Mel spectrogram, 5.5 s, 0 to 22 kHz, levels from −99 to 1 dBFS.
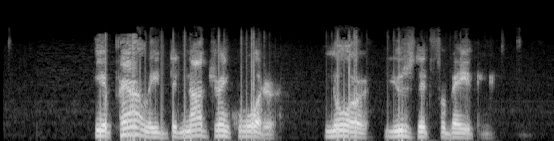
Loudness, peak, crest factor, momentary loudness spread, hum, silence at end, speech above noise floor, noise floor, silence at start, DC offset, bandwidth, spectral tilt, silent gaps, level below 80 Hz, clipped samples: -17 LUFS; 0 dBFS; 18 dB; 9 LU; none; 0.8 s; 53 dB; -70 dBFS; 0.95 s; under 0.1%; 9 kHz; -6 dB/octave; none; -46 dBFS; under 0.1%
